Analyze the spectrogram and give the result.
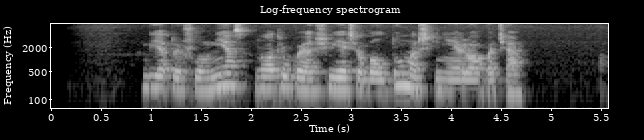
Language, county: Lithuanian, Klaipėda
